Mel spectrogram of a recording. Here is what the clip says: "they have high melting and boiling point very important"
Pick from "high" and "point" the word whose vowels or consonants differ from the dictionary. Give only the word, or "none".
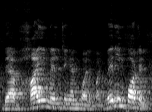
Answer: point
